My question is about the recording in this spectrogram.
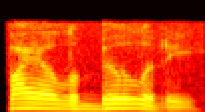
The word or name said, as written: violability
